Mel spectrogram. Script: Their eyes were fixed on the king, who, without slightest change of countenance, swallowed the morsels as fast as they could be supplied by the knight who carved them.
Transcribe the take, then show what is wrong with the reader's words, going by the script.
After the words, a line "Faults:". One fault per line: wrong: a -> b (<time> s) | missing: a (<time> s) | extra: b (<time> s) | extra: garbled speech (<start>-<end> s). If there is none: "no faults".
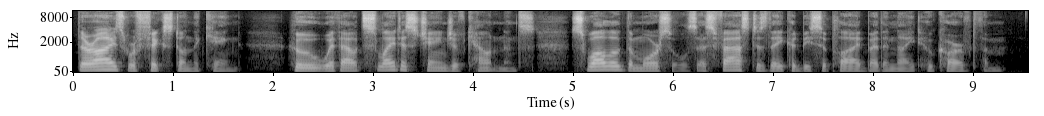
Their eyes were fixed on the king, who, without slightest change of countenance, swallowed the morsels as fast as they could be supplied by the knight who carved them.
Faults:
no faults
